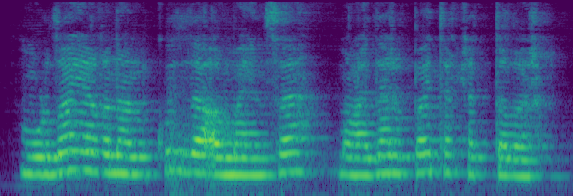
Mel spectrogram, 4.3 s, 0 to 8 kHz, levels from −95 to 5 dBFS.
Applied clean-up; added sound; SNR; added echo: neural separator model SepFormer DNS4.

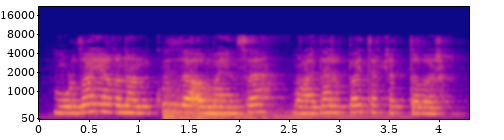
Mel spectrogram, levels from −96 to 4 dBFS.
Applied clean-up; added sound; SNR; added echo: none; Drum; 15 dB; reverberation time 0.5 s.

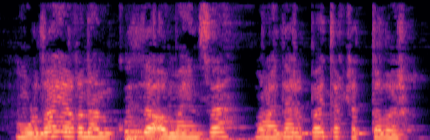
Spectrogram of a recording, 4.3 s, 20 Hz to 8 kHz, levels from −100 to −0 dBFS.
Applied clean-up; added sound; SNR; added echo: classical method WPE with log-MMSE.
